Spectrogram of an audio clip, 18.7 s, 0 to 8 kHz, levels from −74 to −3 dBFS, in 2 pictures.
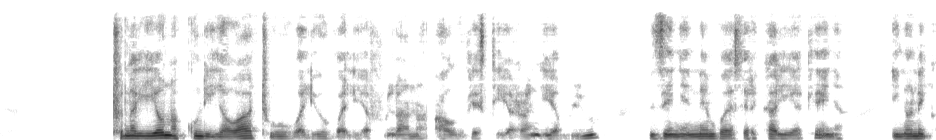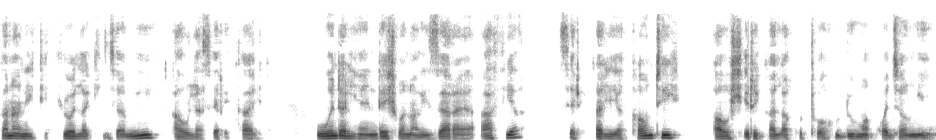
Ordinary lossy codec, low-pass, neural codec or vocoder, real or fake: MP3, 48 kbps; 7.2 kHz; codec, 16 kHz, 2 kbps, FunCodec, trained on LibriTTS, 25 frames a second; fake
